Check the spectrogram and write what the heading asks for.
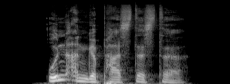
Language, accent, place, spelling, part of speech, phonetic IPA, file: German, Germany, Berlin, unangepassteste, adjective, [ˈʊnʔanɡəˌpastəstə], De-unangepassteste.ogg
- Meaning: inflection of unangepasst: 1. strong/mixed nominative/accusative feminine singular superlative degree 2. strong nominative/accusative plural superlative degree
